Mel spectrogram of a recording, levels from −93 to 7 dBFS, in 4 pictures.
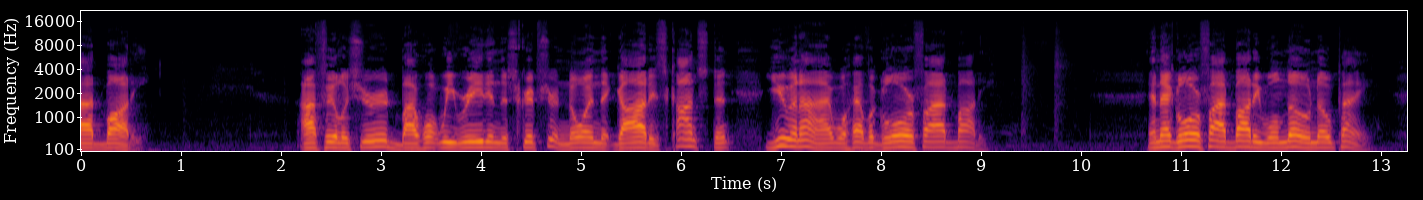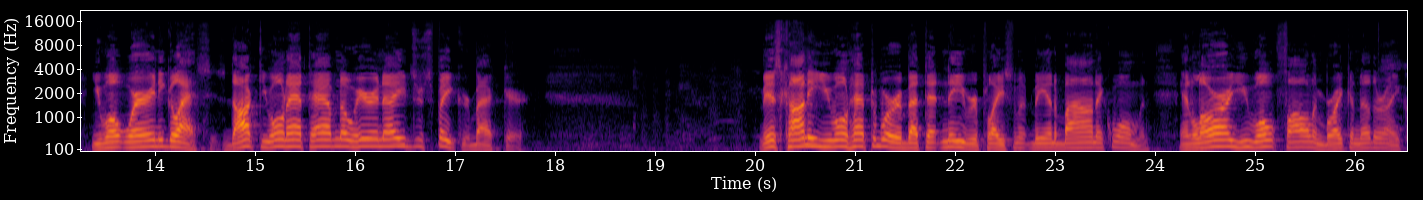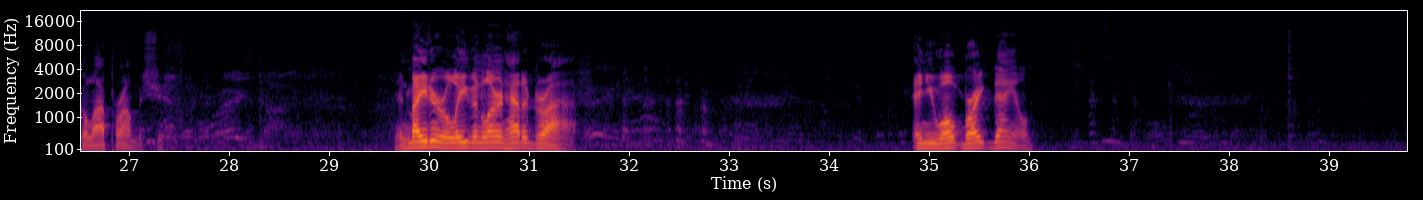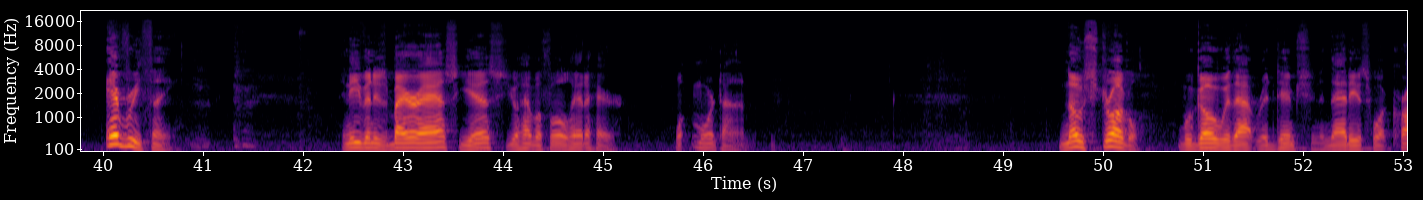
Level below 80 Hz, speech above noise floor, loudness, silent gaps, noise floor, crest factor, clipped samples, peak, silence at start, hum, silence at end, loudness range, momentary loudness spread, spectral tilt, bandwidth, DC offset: -72 dBFS; 45 dB; -29 LUFS; none; -74 dBFS; 26 dB; under 0.1%; -6 dBFS; 0 s; none; 0 s; 12 LU; 16 LU; -6.5 dB/octave; 13.5 kHz; under 0.1%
